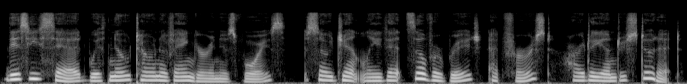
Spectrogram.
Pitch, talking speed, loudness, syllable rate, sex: 180 Hz, 165 wpm, -18 LUFS, 4.5 syllables/s, female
